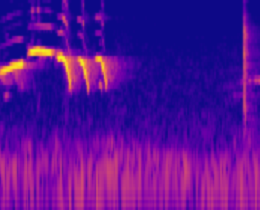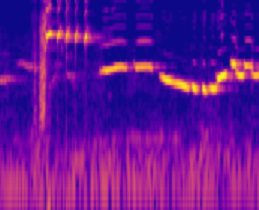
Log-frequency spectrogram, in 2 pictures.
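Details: White-rumped shama, a loud song meant to provoke other shamas into fighting mood: clear whistled phrases, rapid descending slurs, a sharp click, then long sliding whistles rising at the end, over a low background hum.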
